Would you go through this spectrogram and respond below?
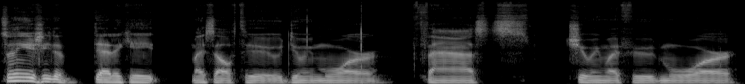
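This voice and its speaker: A man with a deep, clean voice, recorded close and dry. He sounds tired as he rambles casually like a vlogger. He hesitates, thinks aloud and often lets his sentences trail away. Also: clean tone, dry recording. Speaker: health vlogger.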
